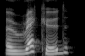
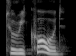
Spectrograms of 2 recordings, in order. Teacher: A record, avec un accent sur la première syllabe, et to record a voice, accentué sur la syllabe finale.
